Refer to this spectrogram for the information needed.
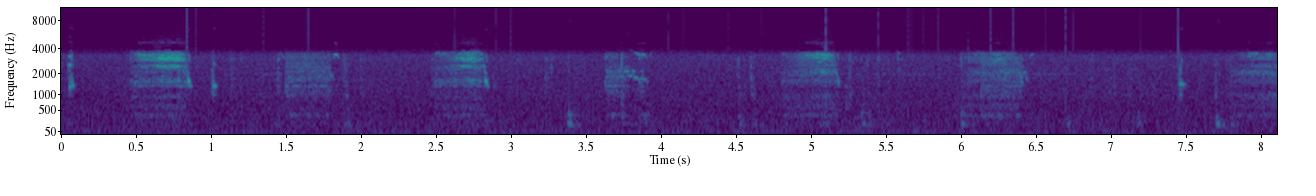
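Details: Pre-dawn owl nest, 15 November 2015, an adult moving in and out with rats for the owlets; a run of about eight rough, noisy hisses with scattered clicks and scuffling.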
